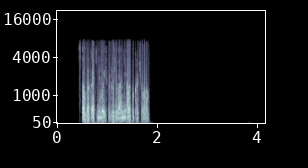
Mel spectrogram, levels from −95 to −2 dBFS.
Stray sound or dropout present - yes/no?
no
